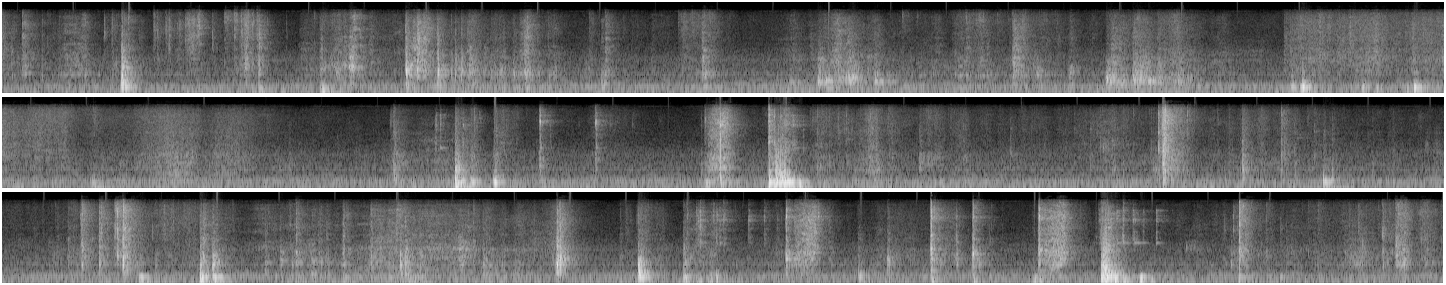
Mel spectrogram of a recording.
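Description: Cardboard trading-card boxes being unwrapped and handled on a table: plastic wrapping rustling and tearing, with a string of sharp, irregular knocks and taps as the boxes are set down and opened.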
